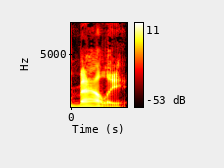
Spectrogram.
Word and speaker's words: Mahle: Um, and apologies for the hundred million times I said Tyler Molly over the years. That was one that I just flat out had wrong. So thanks to the uh, pronunciation guide, it's Tyler Mahle, and it has been corrected.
